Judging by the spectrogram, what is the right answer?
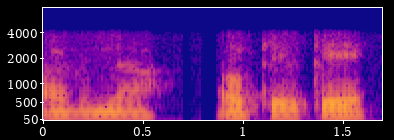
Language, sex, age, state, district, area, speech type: Tamil, male, 18-30, Tamil Nadu, Salem, urban, conversation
